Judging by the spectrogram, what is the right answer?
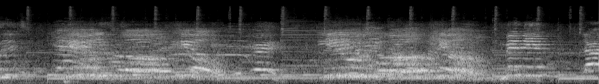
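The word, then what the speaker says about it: quid pro quo: Kill, pro, kill. Can we pronounce it? Kill, pro, kill.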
